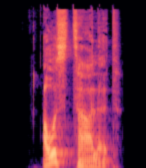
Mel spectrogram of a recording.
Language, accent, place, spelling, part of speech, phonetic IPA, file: German, Germany, Berlin, auszahlet, verb, [ˈaʊ̯sˌt͡saːlət], De-auszahlet.ogg
- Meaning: second-person plural dependent subjunctive I of auszahlen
